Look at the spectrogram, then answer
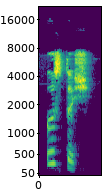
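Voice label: "ыстысь", Komi, female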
